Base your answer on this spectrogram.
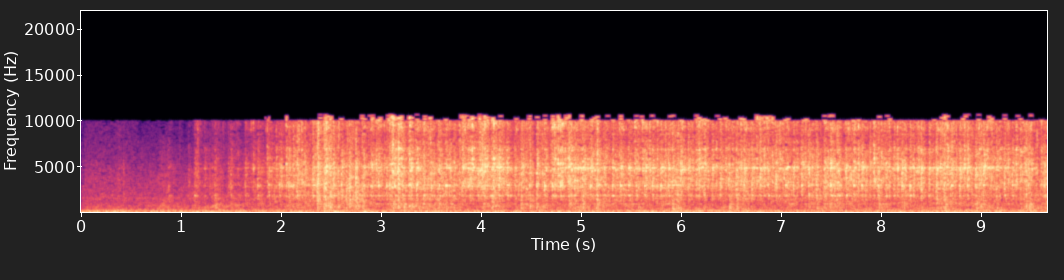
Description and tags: sound of a rollercoaster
